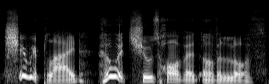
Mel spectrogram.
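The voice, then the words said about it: Put-on British accent. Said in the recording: “let me bring out my British accent. ... I think that's as that's as British as I can get.”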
